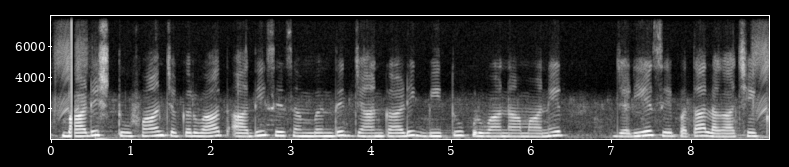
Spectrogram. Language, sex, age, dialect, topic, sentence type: Magahi, female, 25-30, Northeastern/Surjapuri, agriculture, statement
